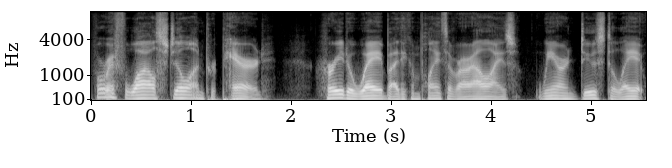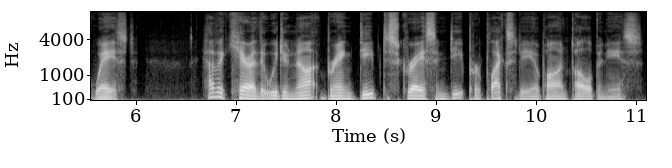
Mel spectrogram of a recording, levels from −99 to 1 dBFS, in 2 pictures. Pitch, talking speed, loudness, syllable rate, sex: 110 Hz, 190 wpm, -19 LUFS, 5.9 syllables/s, male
